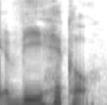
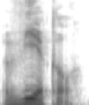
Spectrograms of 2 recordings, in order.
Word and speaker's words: vehicle: For example, we don't say vehicle. We say vehicle. The H is silent. We say exhausted, ghost, hour, and honest. We don't say hour. We don't say honest. The H is silent, so we say hour or honest.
